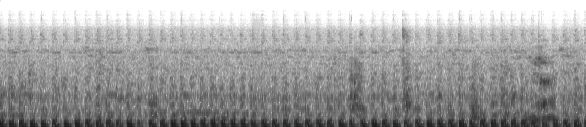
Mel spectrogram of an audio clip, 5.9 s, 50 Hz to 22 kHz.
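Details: Yamaha Mio i125 scooter idling after a no-start, before road test; steady, even single-cylinder putter around three beats a second, no misses or knocks. Normal smooth idle.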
